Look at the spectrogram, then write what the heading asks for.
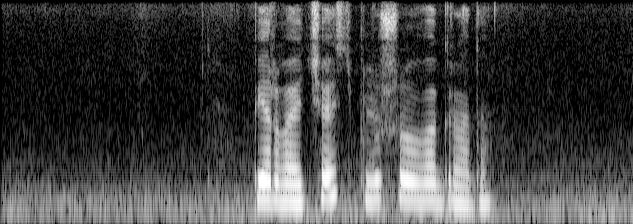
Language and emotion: Russian, neutral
